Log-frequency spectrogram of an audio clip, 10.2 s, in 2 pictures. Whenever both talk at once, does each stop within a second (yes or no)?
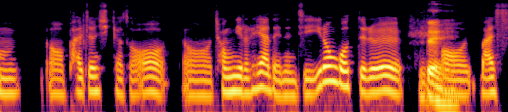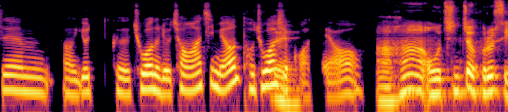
yes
